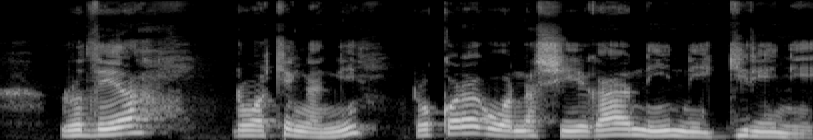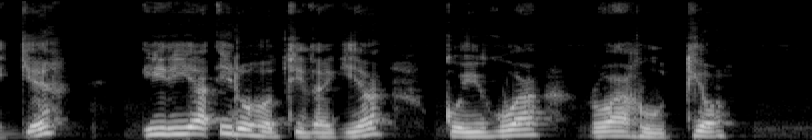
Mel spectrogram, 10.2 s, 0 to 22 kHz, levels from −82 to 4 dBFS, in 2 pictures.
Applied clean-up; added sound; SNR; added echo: none; none; none; none.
